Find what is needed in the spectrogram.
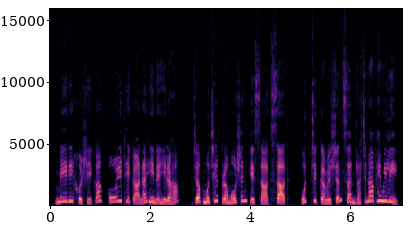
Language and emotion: Hindi, happy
